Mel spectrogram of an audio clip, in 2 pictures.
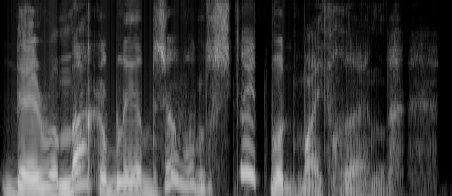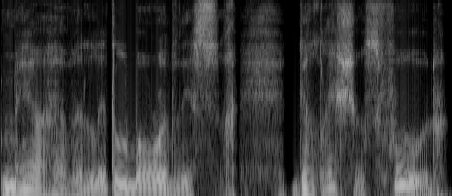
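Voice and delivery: put-on lightly accented, formal and unhurried Vladimir; a polite spy choosing words with care; foreign diplomat voice. A narrator's reading.

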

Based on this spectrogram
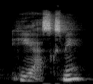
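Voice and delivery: normal talking voice

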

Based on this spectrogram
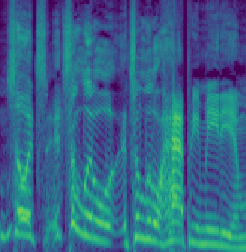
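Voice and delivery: a high, slightly raspy cat voice; Rocky voice. Shown as a demonstration. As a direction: lift it high with a little rasp. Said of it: "this is what the character sounds like".

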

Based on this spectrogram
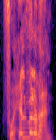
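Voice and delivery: amateur mock-Danish accent, high start falling away; Danish impression. Shown as a demonstration. Co-host asked how Danish sounds, Danish impression. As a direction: curse in a rough attempt at Danish. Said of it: "hur låter nu danska då".

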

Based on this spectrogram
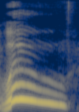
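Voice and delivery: high, bright whoop of joy; excited cheer. Acted. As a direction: cheer it out like a fan. Mock cheer for disappointing reprint.

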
